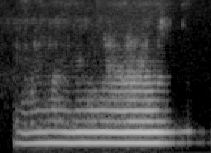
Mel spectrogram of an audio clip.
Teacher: U में थोड़ा सा lips और close हो जाते हैं. म is with completely closed lips.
